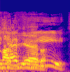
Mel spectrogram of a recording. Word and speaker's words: Javier: C'est Javier. C'est en, Javier Fernandez. lopez C'est de l'espagnol. Tu prononces pas le, J.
